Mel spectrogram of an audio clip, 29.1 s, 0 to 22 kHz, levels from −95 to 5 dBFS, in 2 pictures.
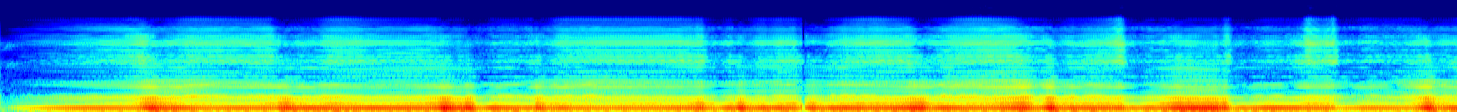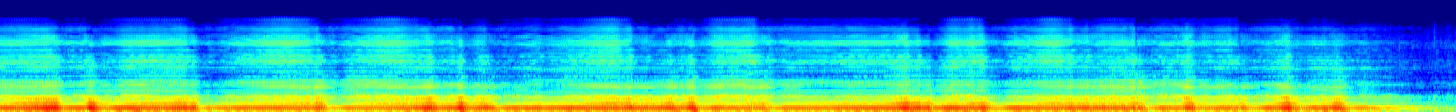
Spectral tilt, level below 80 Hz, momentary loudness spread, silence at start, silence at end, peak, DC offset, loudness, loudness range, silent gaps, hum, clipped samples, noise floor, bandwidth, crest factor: -8 dB/octave; -28 dBFS; 8 LU; 0.15 s; 0.2 s; -2 dBFS; under 0.1%; -21 LUFS; 3 LU; none; none; under 0.1%; -39 dBFS; 8.8 kHz; 16 dB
